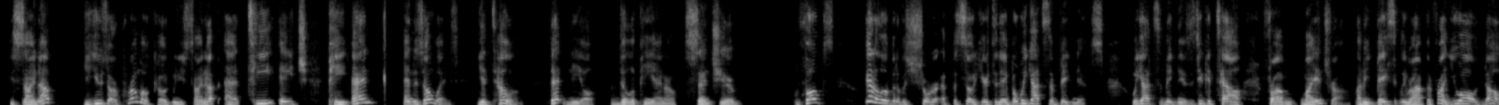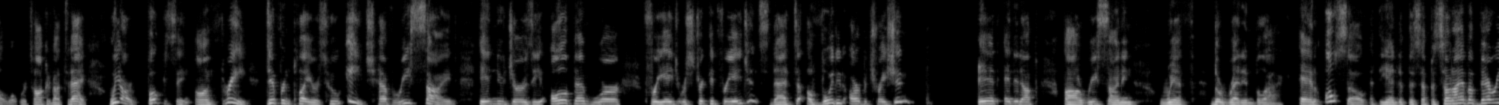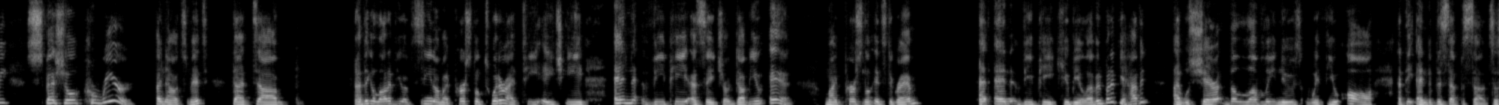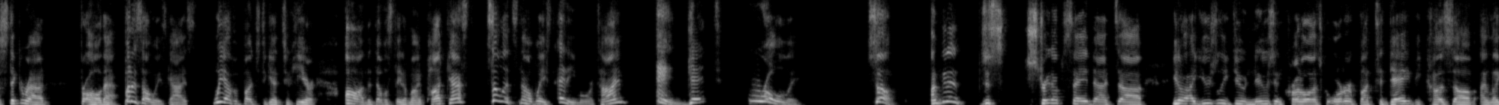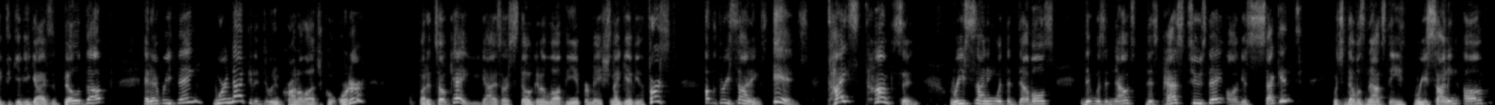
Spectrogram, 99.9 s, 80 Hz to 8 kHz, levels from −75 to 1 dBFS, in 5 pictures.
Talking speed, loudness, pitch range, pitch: 170 wpm, -26 LUFS, 155-215 Hz, 180 Hz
